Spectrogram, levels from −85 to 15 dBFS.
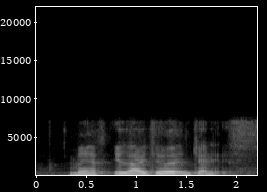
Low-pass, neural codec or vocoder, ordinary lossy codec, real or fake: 7.2 kHz; codec, 16 kHz in and 24 kHz out, 1.1 kbps, FireRedTTS-2 codec; Opus, 16 kbps; fake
